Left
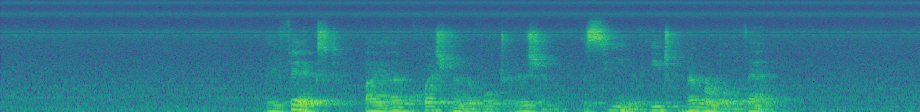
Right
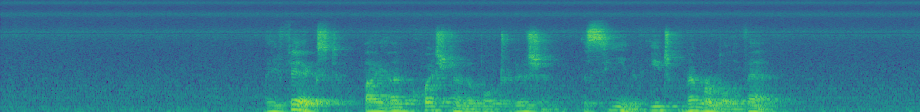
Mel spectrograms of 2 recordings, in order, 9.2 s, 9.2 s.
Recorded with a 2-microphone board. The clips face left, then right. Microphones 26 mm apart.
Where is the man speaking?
10° right (ahead or behind), 1.4 m.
